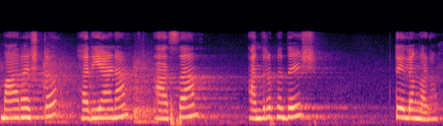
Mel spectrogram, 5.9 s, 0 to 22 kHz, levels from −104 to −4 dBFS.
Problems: constant background noise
